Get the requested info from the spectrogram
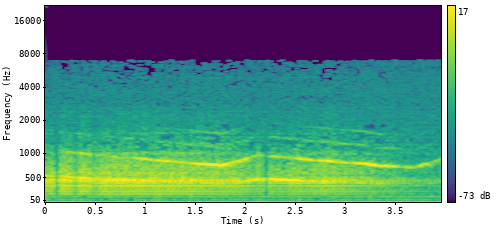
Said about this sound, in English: With a roar and siren screaming, they race through city streets to protect your lives and property.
